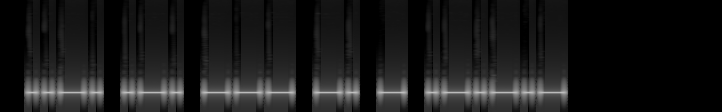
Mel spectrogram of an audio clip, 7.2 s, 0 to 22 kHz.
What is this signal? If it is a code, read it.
Morse code, heard as a keyed tone, about 15 wpm, 700 Hz. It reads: FRONT.
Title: Sentences from Top 1000 Words - Review Part 2 - 15wpm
